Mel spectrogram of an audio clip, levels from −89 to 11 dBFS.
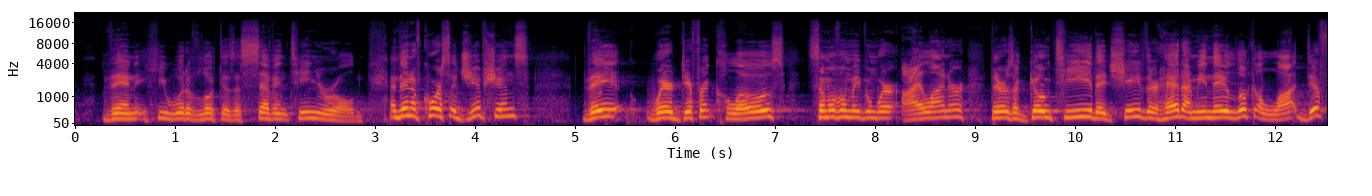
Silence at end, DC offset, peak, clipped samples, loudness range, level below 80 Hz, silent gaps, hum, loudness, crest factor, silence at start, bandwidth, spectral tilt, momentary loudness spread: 0 s; under 0.1%; -2 dBFS; under 0.1%; 3 LU; -66 dBFS; none; none; -18 LUFS; 16 dB; 0.3 s; 13.5 kHz; -6.5 dB/octave; 10 LU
